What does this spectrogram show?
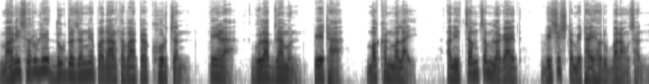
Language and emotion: Nepali, neutral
